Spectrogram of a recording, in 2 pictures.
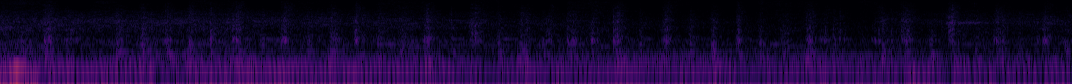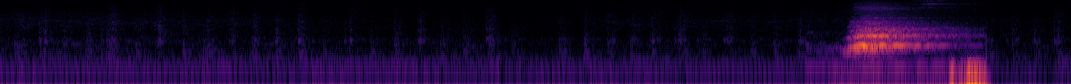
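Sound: dogs barking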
